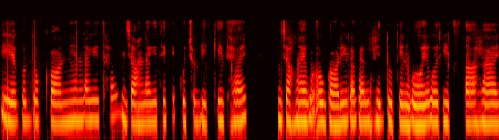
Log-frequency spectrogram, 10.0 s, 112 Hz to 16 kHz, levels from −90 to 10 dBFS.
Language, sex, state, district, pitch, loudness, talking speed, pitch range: Magahi, female, Bihar, Gaya, 215 Hz, -33 LUFS, 145 wpm, 205-225 Hz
